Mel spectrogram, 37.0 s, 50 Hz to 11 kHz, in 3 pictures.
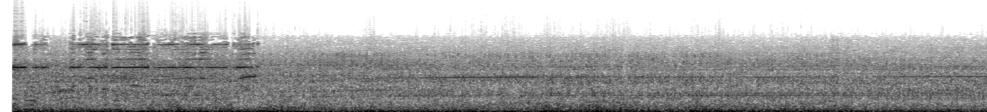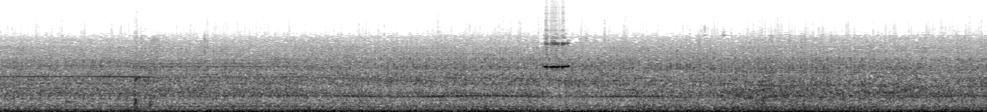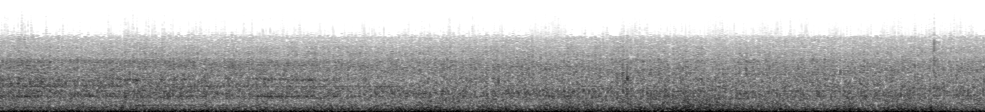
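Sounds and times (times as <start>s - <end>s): diesel tractor engine under load: 0.1s - 36.9s
short high-pitched tone: 0.2s - 3.3s, 19.1s - 19.6s.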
